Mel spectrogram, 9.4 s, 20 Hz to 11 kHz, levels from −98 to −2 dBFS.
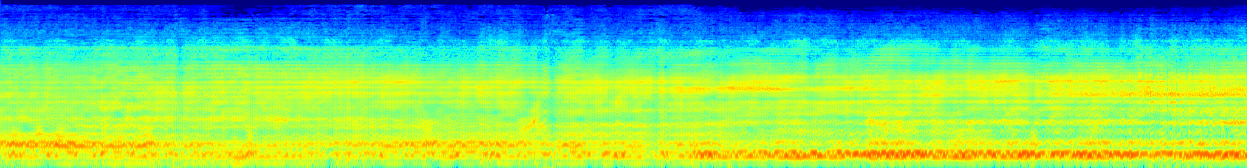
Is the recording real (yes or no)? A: no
